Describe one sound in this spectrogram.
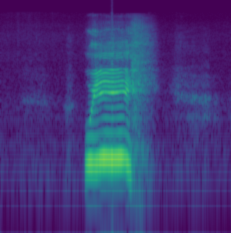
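A young man shouts out loudly in a long, sustained cry.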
